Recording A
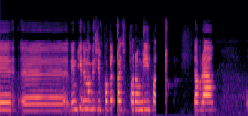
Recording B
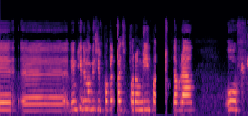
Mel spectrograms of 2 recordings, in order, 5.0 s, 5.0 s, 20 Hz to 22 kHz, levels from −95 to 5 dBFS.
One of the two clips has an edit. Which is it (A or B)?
B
